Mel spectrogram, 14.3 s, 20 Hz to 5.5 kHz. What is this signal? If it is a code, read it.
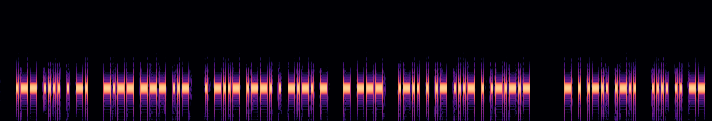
Morse code, heard as a keyed tone, about 26 wpm, 600 Hz. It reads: WHEN YOU EXPECT TO LEAVE. TELL HIM
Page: Never 26wpm | CW med Gnister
